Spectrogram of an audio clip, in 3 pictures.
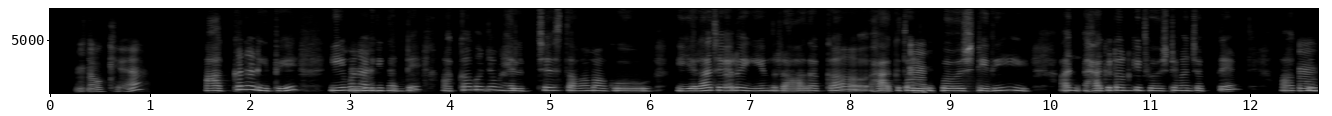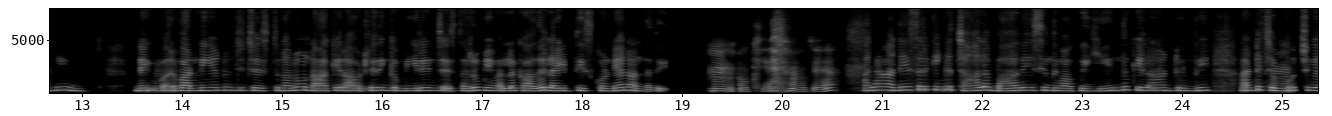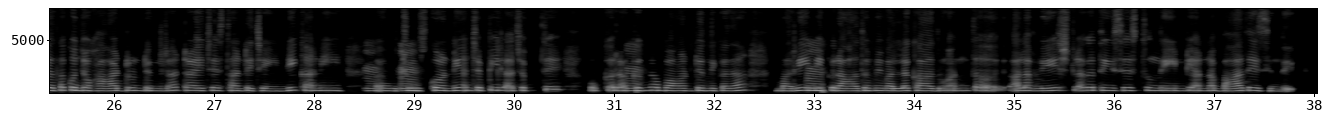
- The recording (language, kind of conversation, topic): Telugu, podcast, ఒక ప్రాజెక్టు విఫలమైన తర్వాత పాఠాలు తెలుసుకోడానికి మొదట మీరు ఏం చేస్తారు?
- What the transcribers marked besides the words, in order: tapping; in English: "హెల్ప్"; in English: "హ్యాకథాన్‌కి ఫస్ట్"; in English: "హ్యాకథాన్‌కి ఫస్ట్ టైమ్"; in English: "వన్ ఇయర్"; in English: "లైట్"; chuckle; other background noise; in English: "హార్డ్"; in English: "ట్రై"; in English: "వేస్ట్‌లాగా"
